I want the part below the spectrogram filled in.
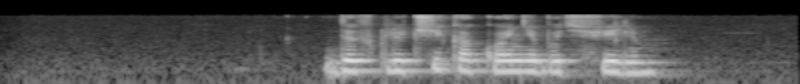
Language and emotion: Russian, neutral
